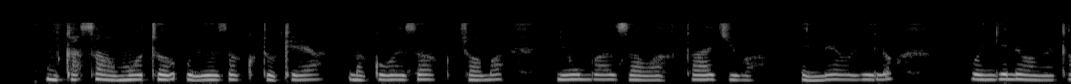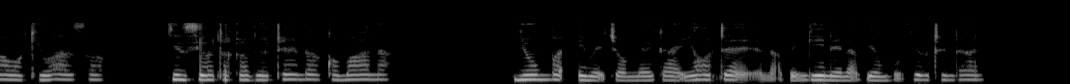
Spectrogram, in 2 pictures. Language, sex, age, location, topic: Swahili, female, 18-24, Wajir, health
